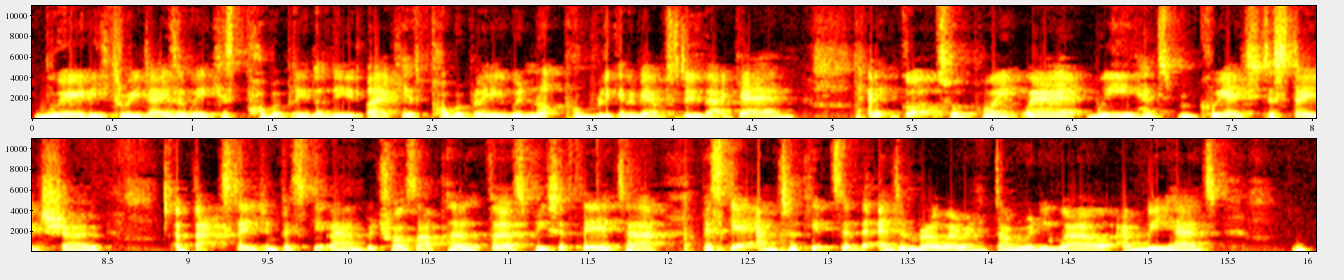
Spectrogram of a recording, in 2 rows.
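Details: Adult woman with Tourette syndrome, tics since about age 6 that intensified in her early 20s, with vocal tics of repeated words such as "biscuit" and "hedgehog" and sometimes coprolalia; vocal tics (Tourette syndrome).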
